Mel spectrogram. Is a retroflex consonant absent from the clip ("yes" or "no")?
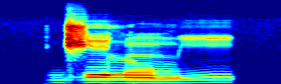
yes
